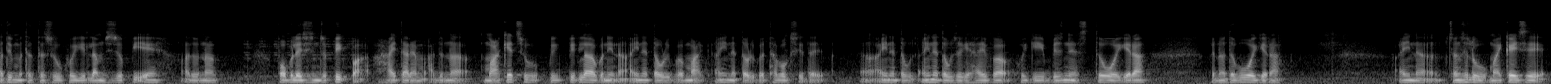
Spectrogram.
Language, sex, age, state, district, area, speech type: Manipuri, male, 18-30, Manipur, Imphal West, urban, spontaneous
